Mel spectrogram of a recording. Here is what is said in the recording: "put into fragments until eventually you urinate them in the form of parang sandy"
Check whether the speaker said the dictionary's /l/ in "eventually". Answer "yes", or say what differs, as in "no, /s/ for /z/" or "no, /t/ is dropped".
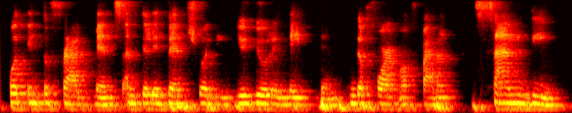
yes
